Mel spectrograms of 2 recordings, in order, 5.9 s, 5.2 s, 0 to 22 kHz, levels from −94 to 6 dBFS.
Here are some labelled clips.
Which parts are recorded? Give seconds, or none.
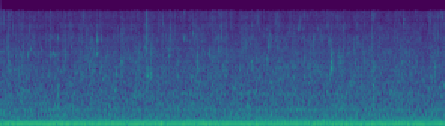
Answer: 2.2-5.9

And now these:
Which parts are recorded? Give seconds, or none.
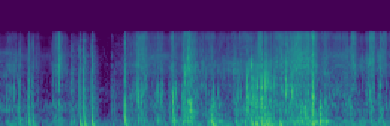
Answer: 0.9-1.7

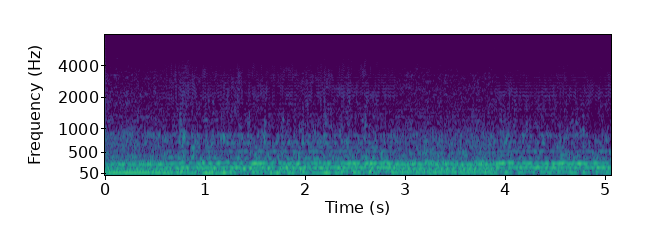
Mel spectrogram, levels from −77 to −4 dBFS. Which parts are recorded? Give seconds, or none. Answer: 0.0-0.6; 2.9-3.9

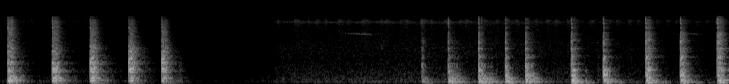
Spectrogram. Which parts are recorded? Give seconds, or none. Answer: 0.0-7.3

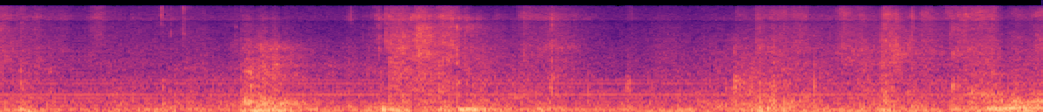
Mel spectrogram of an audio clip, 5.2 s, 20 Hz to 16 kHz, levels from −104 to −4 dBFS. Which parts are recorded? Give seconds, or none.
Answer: 0.0-3.6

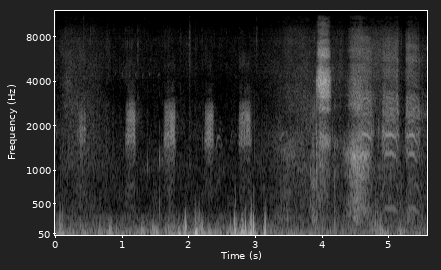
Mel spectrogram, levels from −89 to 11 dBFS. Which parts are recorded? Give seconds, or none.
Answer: 1.5-2.7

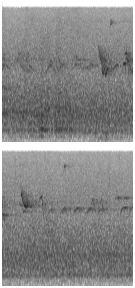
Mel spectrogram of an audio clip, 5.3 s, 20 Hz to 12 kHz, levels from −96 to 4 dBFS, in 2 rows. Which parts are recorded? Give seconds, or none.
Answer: 0.0-0.6; 1.2-1.7; 3.2-3.6; 4.4-5.3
